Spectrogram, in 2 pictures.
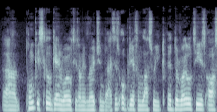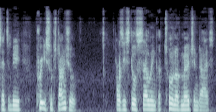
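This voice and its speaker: A man's voice: fairly high pitch, steady tone, fairly quick, a little mellow, no echo. A man hosting a wrestling podcast, reading news items in a casual rundown with dry asides and plenty of "uh" fillers.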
